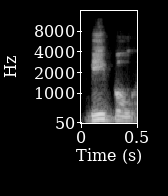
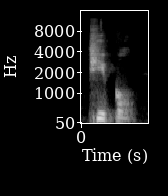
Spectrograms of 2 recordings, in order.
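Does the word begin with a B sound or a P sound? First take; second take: B sound; P sound. First: The word begins with a B sound. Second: The word begins with a P sound. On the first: The speaker calls it wrong. "they used to say people" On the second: The speaker calls it right. "instead of people"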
